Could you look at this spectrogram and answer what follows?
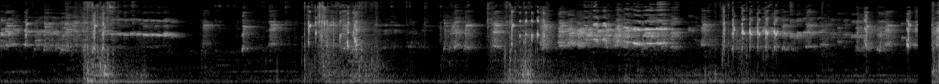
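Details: Green Fischer's lovebirds, a breeding pair in Pakistan, give clustered shrill chirps and squeals in separate bursts, with crackling movement noises between them.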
